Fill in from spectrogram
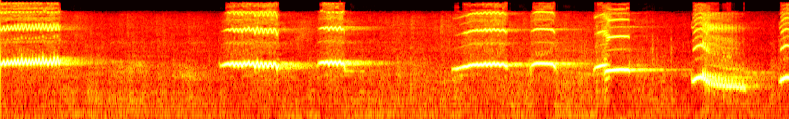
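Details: White-rumped shama song for provoking other shamas to sing: clear sustained high whistles, some flat and some slurred, in short separate phrases over about four seconds with quiet gaps between.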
